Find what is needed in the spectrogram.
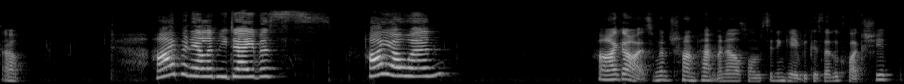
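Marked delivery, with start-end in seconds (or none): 1.5-4.4 gushing greeting. Real, not acted. Greeting viewers joining the livestream.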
